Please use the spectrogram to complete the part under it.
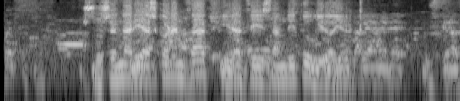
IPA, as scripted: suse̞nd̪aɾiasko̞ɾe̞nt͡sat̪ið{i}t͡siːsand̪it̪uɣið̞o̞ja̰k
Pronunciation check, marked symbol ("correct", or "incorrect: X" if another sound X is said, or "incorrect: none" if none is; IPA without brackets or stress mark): incorrect: a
